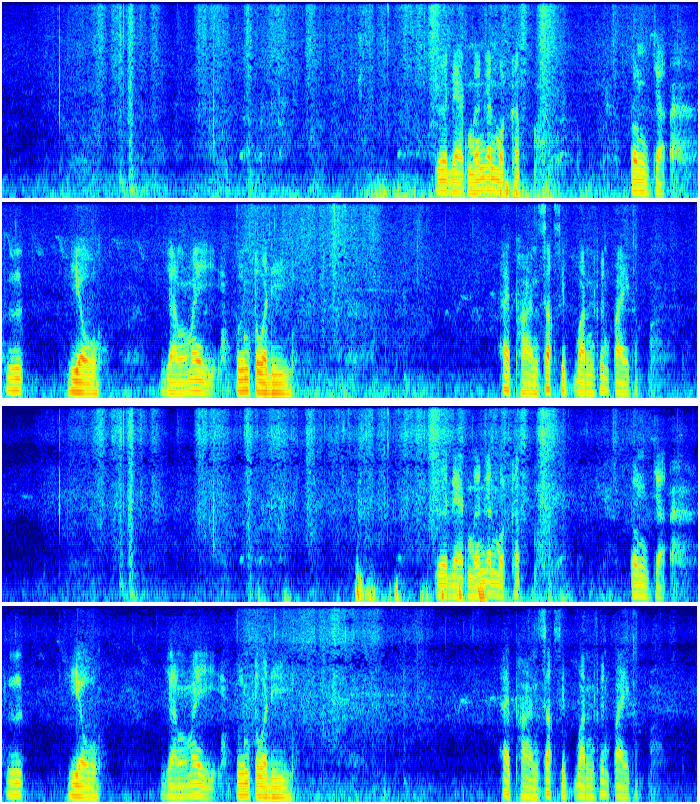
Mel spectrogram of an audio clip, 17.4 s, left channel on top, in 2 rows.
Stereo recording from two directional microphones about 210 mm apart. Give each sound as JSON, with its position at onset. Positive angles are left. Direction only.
{"t": 5.5, "sound": "speech", "side_deg": 10}
{"t": 7.9, "sound": "speech", "side_deg": 15}
{"t": 14.9, "sound": "speech", "side_deg": 10}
